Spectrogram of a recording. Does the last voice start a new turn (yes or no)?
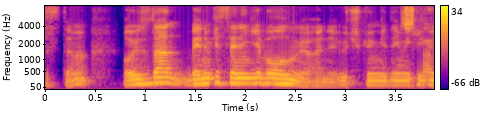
no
